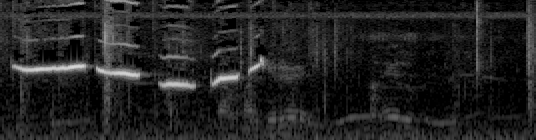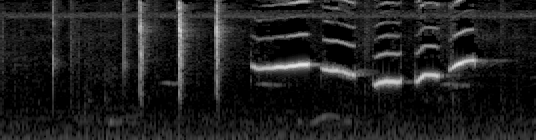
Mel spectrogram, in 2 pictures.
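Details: Female white-rumped shama singing to stir males into song: a run of five clear whistled notes sliding between higher and lower pitches. A pause with sharp clicks follows, then the same whistled phrase repeats.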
